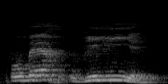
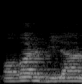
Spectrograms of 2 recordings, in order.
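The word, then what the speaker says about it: Aubervilliers: আর এখানে একটা এস আছে। ফরাসি ভাষার নরমালি আপনার একটা বড় একটা অংশ যদি লাস্টে কনসোনান্ট থাকে সেটা উচ্চারণ হয় না। আপাতত এটাকে আমরা বিনা দাওয়াতি মেহমান বলে চালিয়ে দেব। তাহলে উচ্চারণ হইল কি? ওবেখ ভিলিয়ে, ওবেখ ভিলিয়ে, ওভার ভিলা না, ওবেখ ভিলিয়ে।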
